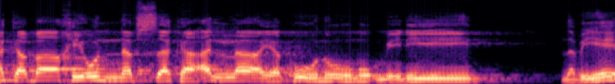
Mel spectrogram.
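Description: A man chanting Quranic verses in the melodic recitation style, with long sustained notes. His voice holds one long note about four seconds in, then trails off into a brief pause before it starts again near the end.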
